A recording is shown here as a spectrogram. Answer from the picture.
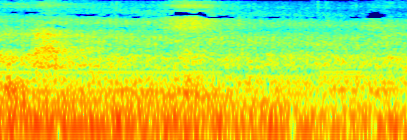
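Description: Wind rumbling on a handheld phone's microphone outdoors, with road traffic swelling and fading as cars pass by.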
